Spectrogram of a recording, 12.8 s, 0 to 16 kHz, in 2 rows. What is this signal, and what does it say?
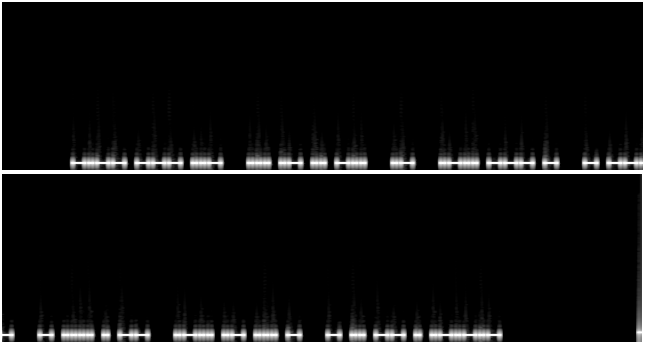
Morse code, heard as a keyed tone, about 28 wpm, 700 Hz. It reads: YOU SAID A LOT TO THEM LAST TIME.
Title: Sentences from Top 1000 Words - Review Part 3 - 30wpm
